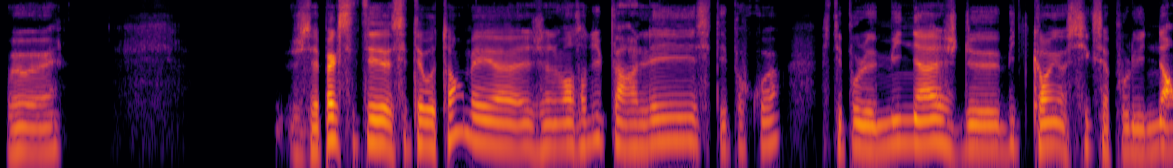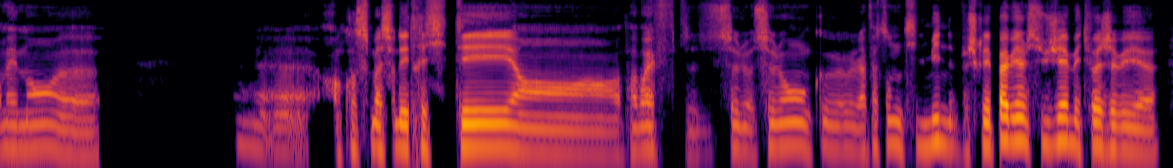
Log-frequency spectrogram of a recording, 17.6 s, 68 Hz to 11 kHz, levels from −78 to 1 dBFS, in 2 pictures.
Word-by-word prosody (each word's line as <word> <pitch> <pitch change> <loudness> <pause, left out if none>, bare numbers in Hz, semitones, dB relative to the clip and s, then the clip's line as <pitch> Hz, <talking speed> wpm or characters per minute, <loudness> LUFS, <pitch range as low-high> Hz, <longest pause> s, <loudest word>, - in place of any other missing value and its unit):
Ouais, 115 - -4
ouais, 120 - -1 0.2
ouais. - - -10 1.7
Je - - -12
savais 115 +4 +1
pas 165 - +9
que 160 - +4
c'était 150 -1 +3
c'était 125 - 0
autant, 165 +8 -1
mais 160 -6 0
heu, 135 -1 0
j'en 125 +2 -5
avais 130 - -5
entendu 140 +4 -3
parler, 150 +3 -2
c'était 125 -2 -6
pourquoi? 140 +4 -9 0.3
C'était 125 - -9
pour 135 +3 -3
le 125 -1 0
minage 145 -1 +1
de 125 0 -1
Bitcoin 135 +2 -1
aussi 135 +2 -1
que - - -4
ça 115 - -3
pollue 115 -1 -7
énormément, 125 +2 -1
heu 100 -2 -6 1.1
heu, 125 -4 -11 0.2
en - - -5
consommation 135 - +2
d'électricité, 130 +1 +4
en 110 -3 -2
enfin 120 +4 -8
bref, 120 0 -2
de 100 - -16
se 105 0 -8
selon 120 -3 -8
selon 135 +4 -1
que - - -11 0.2
la 115 0 -6
façon 130 +3 -6
dont 140 - -4
il 135 +1 -4
mine, 145 0 -2
je - - +2
connais 140 - +3
pas 165 - +9
bien 160 0 +6
le - - -1
sujet, 150 +3 +3
mais 140 -3 -3
tu - - -8
vois? 140 - +4
J'avais, 125 -2 +1
heu, 105 -1 -2
130 Hz, 200 wpm, -24 LUFS, 120-140 Hz, 1.7 s, pas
